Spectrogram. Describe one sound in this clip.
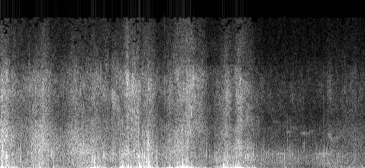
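Wind blows and buffets outdoors.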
